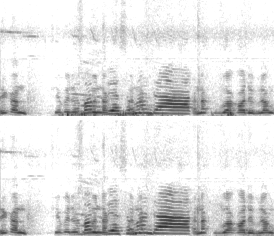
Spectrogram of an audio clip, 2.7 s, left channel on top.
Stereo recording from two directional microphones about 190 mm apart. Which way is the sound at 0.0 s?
5° left (ahead or behind).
